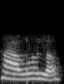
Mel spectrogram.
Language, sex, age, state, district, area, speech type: Gujarati, female, 30-45, Gujarat, Morbi, urban, conversation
